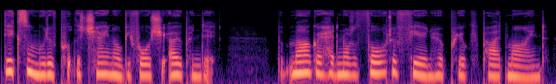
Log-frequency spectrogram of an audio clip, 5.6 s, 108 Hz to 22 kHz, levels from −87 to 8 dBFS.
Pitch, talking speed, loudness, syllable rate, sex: 195 Hz, 260 wpm, -18 LUFS, 6.8 syllables/s, female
